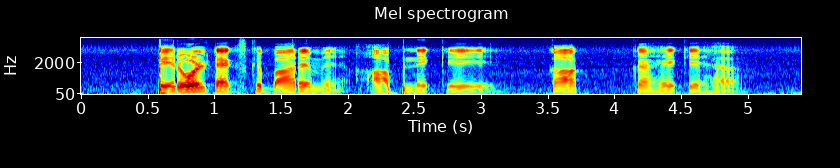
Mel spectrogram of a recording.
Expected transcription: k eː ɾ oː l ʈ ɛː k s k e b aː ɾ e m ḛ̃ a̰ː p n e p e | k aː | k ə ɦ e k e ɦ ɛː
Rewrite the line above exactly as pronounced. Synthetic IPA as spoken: p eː ɾ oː l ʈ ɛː k s k e b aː ɾ e m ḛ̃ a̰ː p n e k e | k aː | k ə ɦ e k e ɦ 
